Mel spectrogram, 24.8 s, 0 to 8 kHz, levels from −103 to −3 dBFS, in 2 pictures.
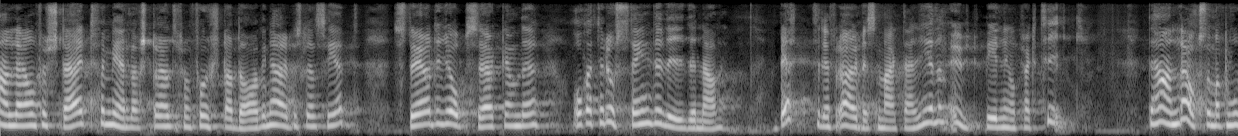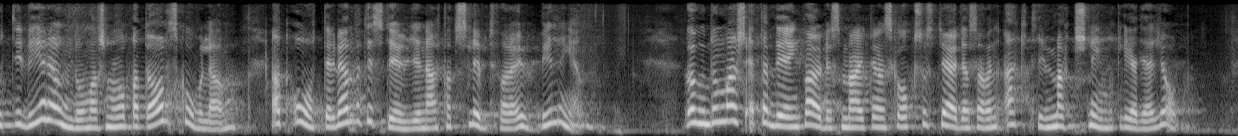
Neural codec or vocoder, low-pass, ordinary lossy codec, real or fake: codec, 16 kHz, 2 kbps, FreqCodec, larger model; 7.2 kHz; none; fake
